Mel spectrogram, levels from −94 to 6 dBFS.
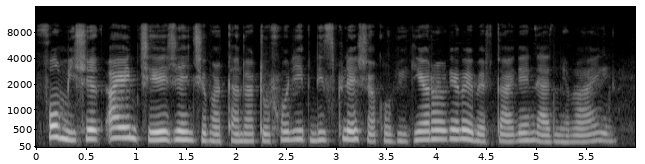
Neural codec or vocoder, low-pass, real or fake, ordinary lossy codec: autoencoder, 22.05 kHz, a latent of 192 numbers a frame, VITS, trained on one speaker; 9.9 kHz; fake; none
